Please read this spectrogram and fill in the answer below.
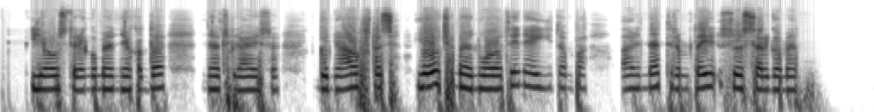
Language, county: Lithuanian, Vilnius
